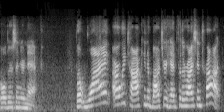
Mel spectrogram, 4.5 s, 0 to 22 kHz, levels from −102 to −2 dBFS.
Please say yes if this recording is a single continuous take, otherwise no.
no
